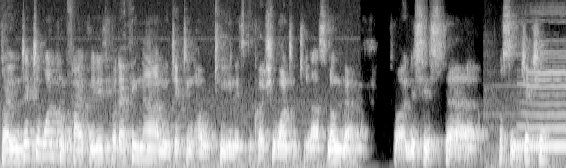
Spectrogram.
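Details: Adult male speaker; plain speech.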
